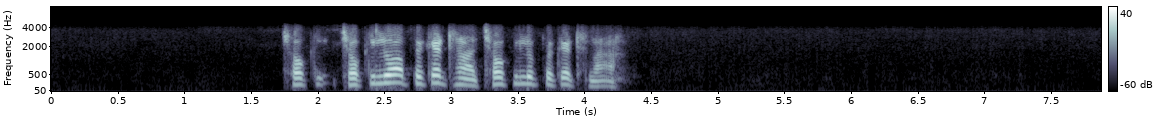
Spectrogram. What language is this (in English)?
Santali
